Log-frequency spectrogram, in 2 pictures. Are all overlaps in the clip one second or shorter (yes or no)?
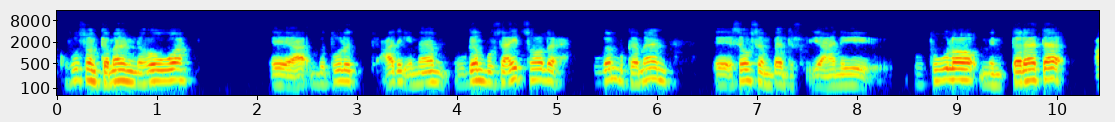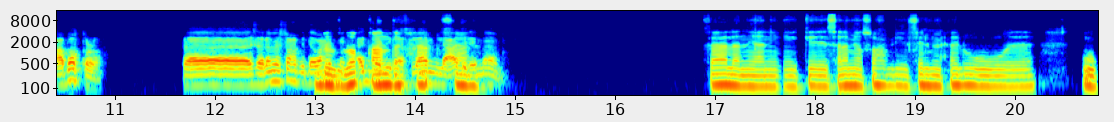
no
